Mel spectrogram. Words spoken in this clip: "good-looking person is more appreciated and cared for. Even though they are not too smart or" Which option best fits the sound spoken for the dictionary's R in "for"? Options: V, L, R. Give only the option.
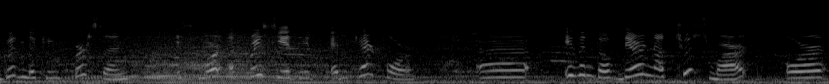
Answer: L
